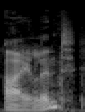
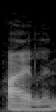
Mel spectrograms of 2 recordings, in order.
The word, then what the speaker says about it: island: So, we don't pronounce the S in island because the French don't pronounce the S in isle and that is the word that we borrowed from the French.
